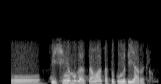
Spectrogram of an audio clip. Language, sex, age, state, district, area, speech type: Manipuri, male, 60+, Manipur, Kangpokpi, urban, conversation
